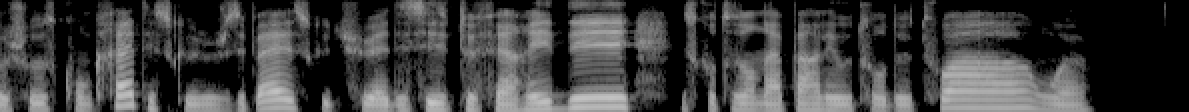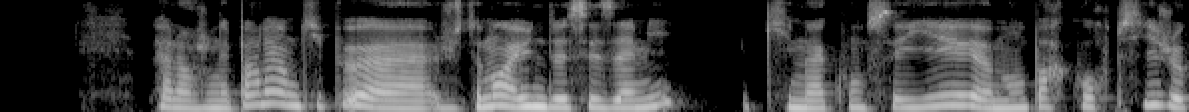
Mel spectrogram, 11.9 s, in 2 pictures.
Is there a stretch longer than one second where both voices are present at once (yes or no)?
no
